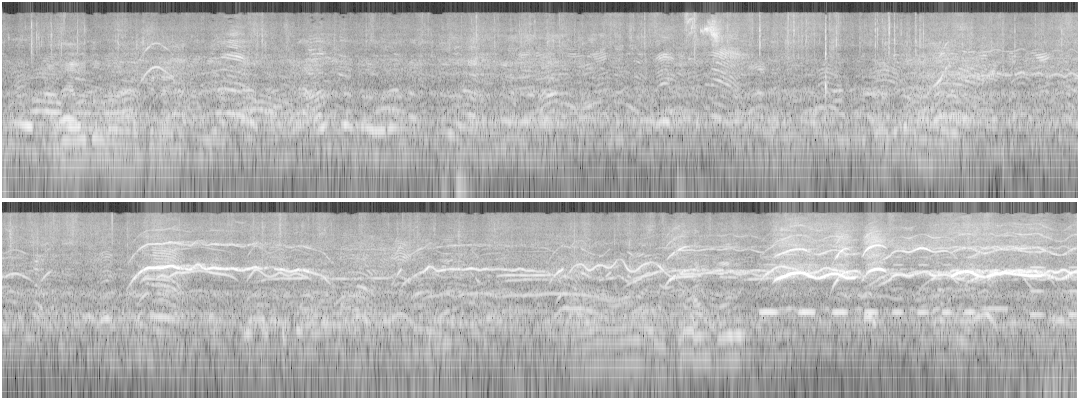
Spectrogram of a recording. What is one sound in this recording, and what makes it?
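A crowd of men chatters and shouts outdoors.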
